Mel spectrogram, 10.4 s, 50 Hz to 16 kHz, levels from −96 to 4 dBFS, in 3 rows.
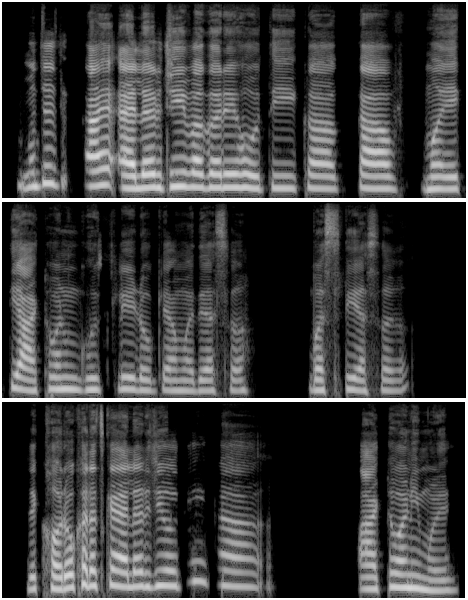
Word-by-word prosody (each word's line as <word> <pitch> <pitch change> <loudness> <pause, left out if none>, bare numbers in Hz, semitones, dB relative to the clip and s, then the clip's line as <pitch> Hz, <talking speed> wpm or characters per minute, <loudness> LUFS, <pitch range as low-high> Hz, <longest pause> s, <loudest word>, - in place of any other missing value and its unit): म्हणजे 265 +6 0 0.2
काय 275 +2 +7
अ‍ॅलर्जी 245 +3 +5
वगैरे 250 -1 +3
होती 235 -1 -1
का? 230 -2 0 0.2
का 230 -2 +4 0.3
मग 225 - +1
एक 220 0 -1
ती 245 - -3
आठवण 220 +2 0
घुसली 210 +1 -5
डोक्यामध्ये 195 -1 -7
असं? 190 0 -9 0.5
बसली 200 +2 -4
असं. 195 +1 -9
म्हणजे 190 +6 -21 0.6
खरोखरच 245 +5 +3
काही 285 -2 +4
अ‍ॅलर्जी 265 +1 +1
होती 285 +6 -3
का 275 -2 -2 1.0
आठवणीमुळे? 220 -4 +1
230 Hz, 130 wpm, -20 LUFS, 210-260 Hz, 1.0 s, काय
